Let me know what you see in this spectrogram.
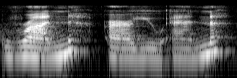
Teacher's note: we're not hearing the U in that word we're hearing the uh sound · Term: short u sound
